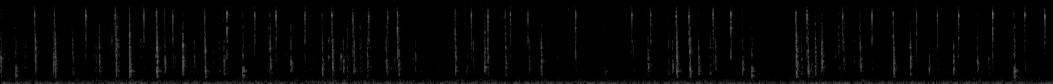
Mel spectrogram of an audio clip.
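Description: Fingertips and long nails type steadily on a full pink, grey and white mechanical keyboard with round plastic keycaps. The keys give off a rapid run of bright, sharp plastic clacks that die away almost instantly. The typing pauses briefly twice over a faint low background hum.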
